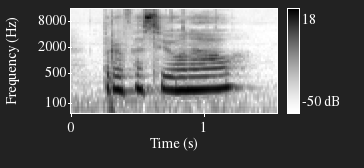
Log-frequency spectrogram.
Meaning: professional (a person who earns his living from a specified activity)
- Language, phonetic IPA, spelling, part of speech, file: Czech, [ˈprofɛsɪjonaːl], profesionál, noun, Cs-profesionál.ogg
